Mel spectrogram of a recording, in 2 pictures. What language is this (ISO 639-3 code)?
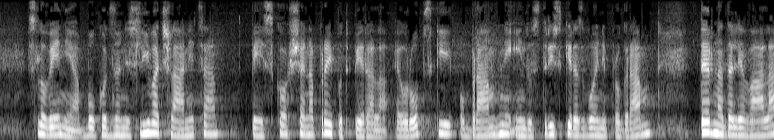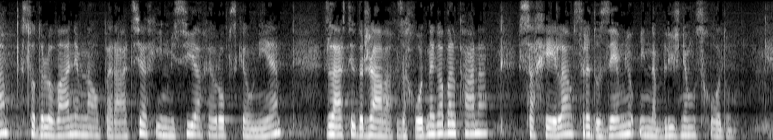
slv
